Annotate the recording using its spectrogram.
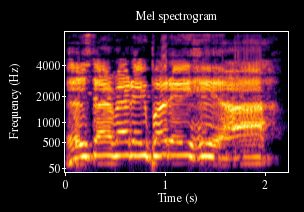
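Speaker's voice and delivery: very high, rough, loud, drawn-out calling holler. Voicing a character calling out in an empty hall: loud holler. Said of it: "Krill lets out a loud holler".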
